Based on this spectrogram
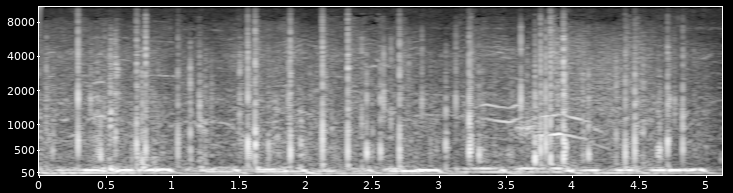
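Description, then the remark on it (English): Fireworks over Austin, Texas, celebrating the 4th of July, burst in a rapid, irregular series of sharp cracks and booms over a steady low rumble, with a faint whistling streak and crowd noise beneath. “Millions of Americans are celebrating those fireworks over Austin.”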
